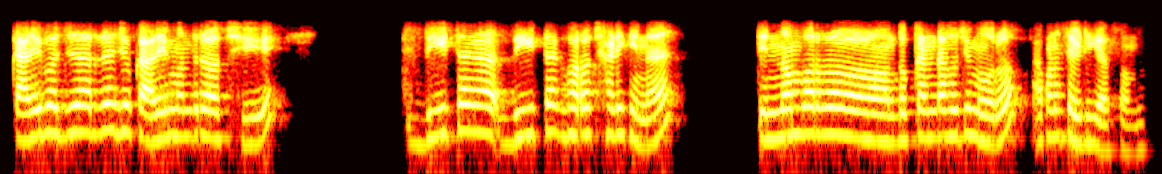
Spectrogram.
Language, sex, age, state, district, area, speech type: Odia, male, 18-30, Odisha, Dhenkanal, rural, conversation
